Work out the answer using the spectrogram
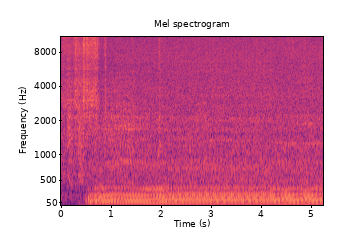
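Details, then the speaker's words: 1986 Volkswagen Vanagon, 109,000 miles, starts without a jump after a brief crank and settles into a steady, even run with no knocks or misses; check engine light is on. "check engine light is on of course sounds good it sounds real good"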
